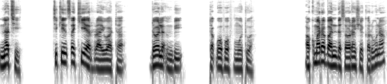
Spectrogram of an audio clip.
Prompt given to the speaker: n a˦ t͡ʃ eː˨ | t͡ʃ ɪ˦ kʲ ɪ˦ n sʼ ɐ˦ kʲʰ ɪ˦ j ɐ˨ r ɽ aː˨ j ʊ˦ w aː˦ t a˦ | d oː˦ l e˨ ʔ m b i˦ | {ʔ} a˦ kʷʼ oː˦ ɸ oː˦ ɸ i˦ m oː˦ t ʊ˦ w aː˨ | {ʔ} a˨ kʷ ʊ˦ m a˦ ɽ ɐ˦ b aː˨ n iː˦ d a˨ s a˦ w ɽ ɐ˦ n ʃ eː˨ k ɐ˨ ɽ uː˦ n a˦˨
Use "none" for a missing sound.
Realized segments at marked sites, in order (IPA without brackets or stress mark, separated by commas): t, ʔ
